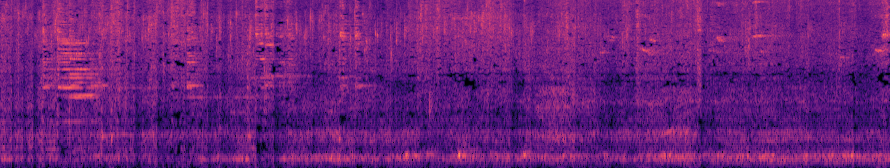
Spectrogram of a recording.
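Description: Coarsely ground moong dal sizzling steadily as it frys in hot ghee in a steel kadhai, with a ladle scraping the pan now and then as it is stirred.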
